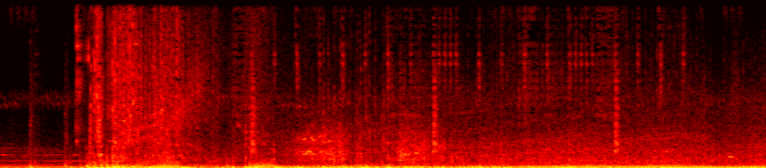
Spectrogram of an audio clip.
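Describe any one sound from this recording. A motorcycle engine starts up and roars.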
